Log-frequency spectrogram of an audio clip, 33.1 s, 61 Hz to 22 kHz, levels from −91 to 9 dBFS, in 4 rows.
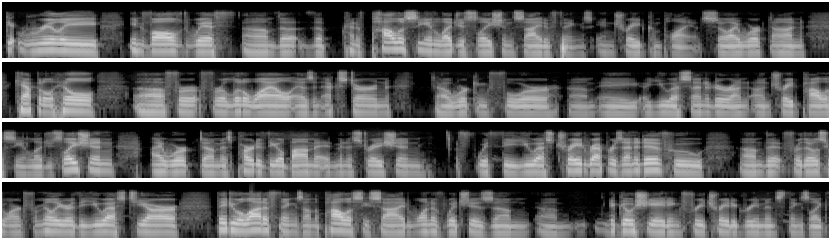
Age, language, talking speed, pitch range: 40-59, English, 170 wpm, 110-125 Hz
